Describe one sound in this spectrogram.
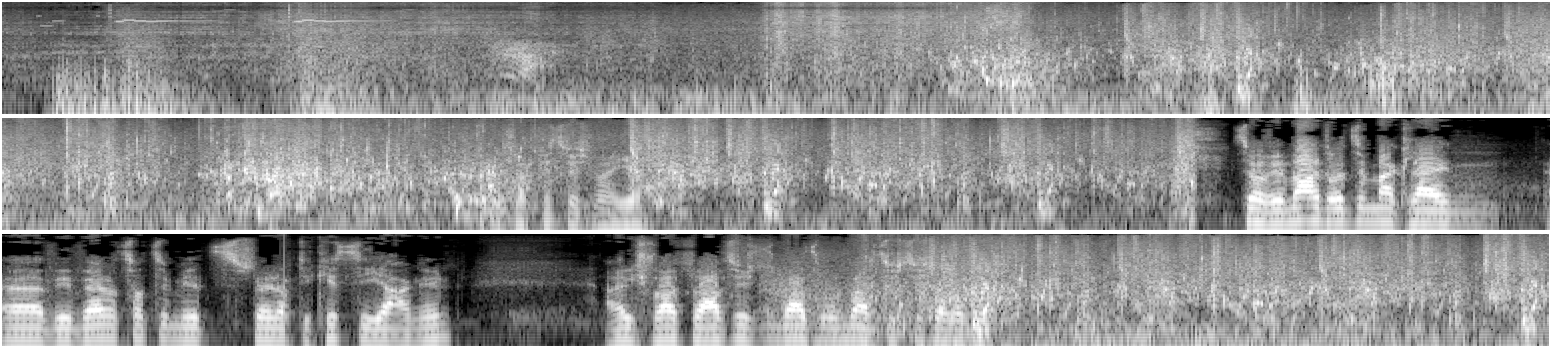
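Water sloshes and splashes as someone wades through it.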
